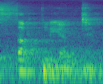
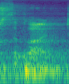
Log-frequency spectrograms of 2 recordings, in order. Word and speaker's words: supplant: were mispronounced for example it's supplant not suppliant suppliant and uh commodity I think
